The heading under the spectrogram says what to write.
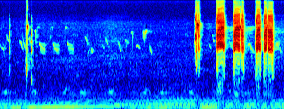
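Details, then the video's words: Wild grey francolin (teetar) calling in natural surroundings; a few faint scattered chirps, then a loud series of four harsh, rapid notes about a third of a second apart, with otherwise quiet background. "جنگلی تیتر کی زبردست آواز"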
